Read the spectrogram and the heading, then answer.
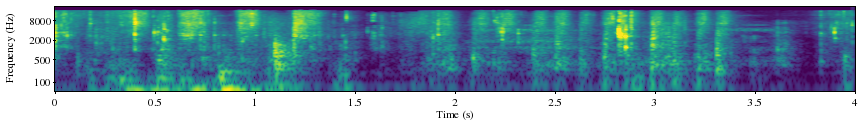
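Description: food or drink, crunching

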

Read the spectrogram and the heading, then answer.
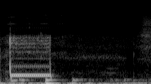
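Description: signal or alarm, telephone dialing tones

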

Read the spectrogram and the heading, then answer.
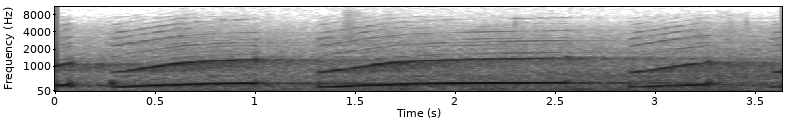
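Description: vehicle, police car siren wailing

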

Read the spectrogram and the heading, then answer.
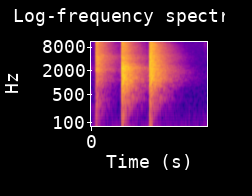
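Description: human body sound, single loud hand clap

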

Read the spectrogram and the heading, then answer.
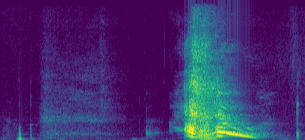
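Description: human body sound, sneeze

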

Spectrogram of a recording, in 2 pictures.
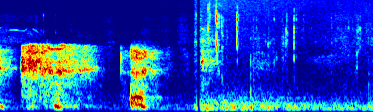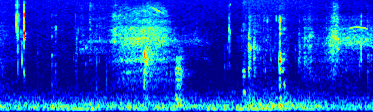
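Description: food or drink, chewing

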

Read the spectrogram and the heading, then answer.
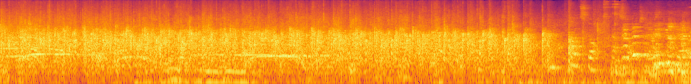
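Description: crowd, audience applause

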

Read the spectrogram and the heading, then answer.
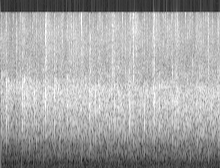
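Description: crowd, applause

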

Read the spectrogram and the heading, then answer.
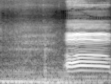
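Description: vehicle, car passing by

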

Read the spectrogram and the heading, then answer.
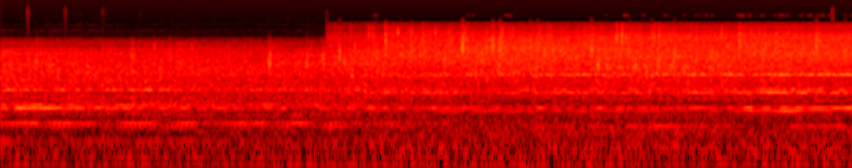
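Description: nature, rain falling

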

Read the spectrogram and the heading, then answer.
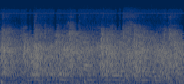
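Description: crowd, audience round of applause

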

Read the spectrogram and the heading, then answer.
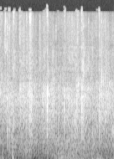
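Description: crowd, audience applause

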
